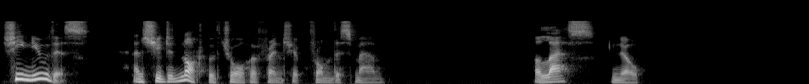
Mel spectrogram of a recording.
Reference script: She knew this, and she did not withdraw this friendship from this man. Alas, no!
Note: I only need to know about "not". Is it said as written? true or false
true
